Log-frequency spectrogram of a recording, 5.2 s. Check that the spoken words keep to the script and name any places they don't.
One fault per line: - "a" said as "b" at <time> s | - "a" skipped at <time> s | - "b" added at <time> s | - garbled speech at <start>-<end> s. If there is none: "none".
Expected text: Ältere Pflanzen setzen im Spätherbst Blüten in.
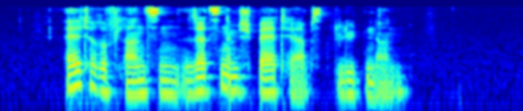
- "in" said as "an" at 3.8 s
